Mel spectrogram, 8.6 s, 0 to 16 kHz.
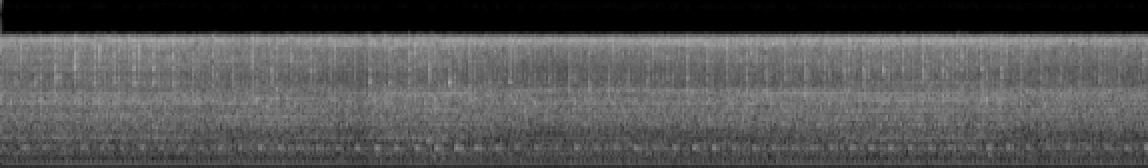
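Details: Toyota 3S-GTE at idle: a light, uneven ticking rattle at about three per second over a steady idle. A minor rattle whose source isn't clear.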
